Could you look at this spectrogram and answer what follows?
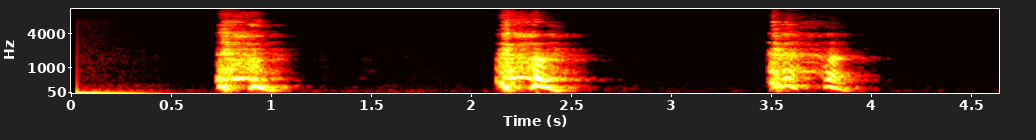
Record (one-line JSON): {"three_cough_length": "4.6 s", "three_cough_amplitude": 32750, "three_cough_signal_mean_std_ratio": 0.34, "survey_phase": "beta (2021-08-13 to 2022-03-07)", "age": "45-64", "gender": "Female", "wearing_mask": "No", "symptom_none": true, "smoker_status": "Never smoked", "respiratory_condition_asthma": false, "respiratory_condition_other": false, "recruitment_source": "REACT", "submission_delay": "-2 days", "covid_test_result": "Negative", "covid_test_method": "RT-qPCR", "influenza_a_test_result": "Negative", "influenza_b_test_result": "Negative"}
